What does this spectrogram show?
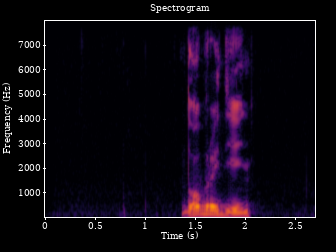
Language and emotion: Russian, neutral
